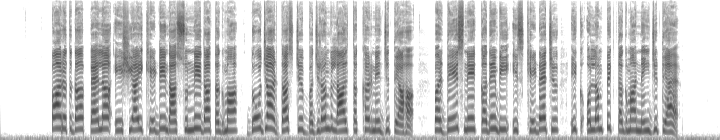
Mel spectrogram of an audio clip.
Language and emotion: Dogri, neutral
